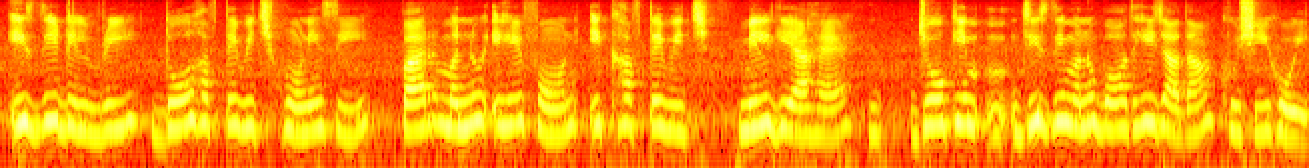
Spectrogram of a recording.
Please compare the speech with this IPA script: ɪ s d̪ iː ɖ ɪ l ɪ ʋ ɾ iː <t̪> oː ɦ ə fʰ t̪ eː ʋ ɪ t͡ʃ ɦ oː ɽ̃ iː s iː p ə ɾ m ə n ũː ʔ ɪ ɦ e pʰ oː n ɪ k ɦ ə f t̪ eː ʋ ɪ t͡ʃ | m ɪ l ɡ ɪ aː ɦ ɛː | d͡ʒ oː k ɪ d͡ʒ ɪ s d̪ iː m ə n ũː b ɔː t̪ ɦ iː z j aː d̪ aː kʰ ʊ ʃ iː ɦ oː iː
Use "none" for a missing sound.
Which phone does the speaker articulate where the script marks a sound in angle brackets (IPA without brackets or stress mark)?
d̪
